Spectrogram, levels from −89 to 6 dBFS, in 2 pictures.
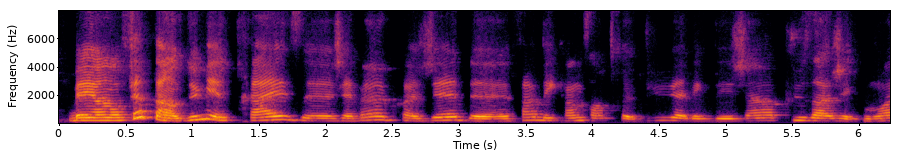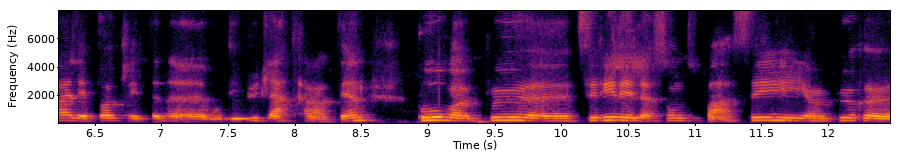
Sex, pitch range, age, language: female, 175-210 Hz, 30-49, French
